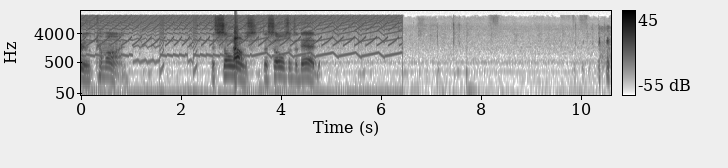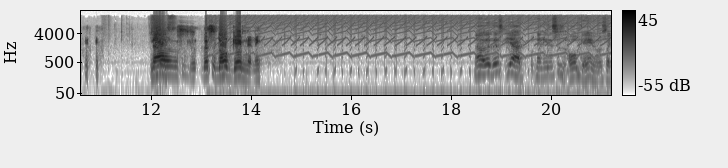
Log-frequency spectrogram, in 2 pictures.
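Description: An arcade game's siren warbles steadily up and down.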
